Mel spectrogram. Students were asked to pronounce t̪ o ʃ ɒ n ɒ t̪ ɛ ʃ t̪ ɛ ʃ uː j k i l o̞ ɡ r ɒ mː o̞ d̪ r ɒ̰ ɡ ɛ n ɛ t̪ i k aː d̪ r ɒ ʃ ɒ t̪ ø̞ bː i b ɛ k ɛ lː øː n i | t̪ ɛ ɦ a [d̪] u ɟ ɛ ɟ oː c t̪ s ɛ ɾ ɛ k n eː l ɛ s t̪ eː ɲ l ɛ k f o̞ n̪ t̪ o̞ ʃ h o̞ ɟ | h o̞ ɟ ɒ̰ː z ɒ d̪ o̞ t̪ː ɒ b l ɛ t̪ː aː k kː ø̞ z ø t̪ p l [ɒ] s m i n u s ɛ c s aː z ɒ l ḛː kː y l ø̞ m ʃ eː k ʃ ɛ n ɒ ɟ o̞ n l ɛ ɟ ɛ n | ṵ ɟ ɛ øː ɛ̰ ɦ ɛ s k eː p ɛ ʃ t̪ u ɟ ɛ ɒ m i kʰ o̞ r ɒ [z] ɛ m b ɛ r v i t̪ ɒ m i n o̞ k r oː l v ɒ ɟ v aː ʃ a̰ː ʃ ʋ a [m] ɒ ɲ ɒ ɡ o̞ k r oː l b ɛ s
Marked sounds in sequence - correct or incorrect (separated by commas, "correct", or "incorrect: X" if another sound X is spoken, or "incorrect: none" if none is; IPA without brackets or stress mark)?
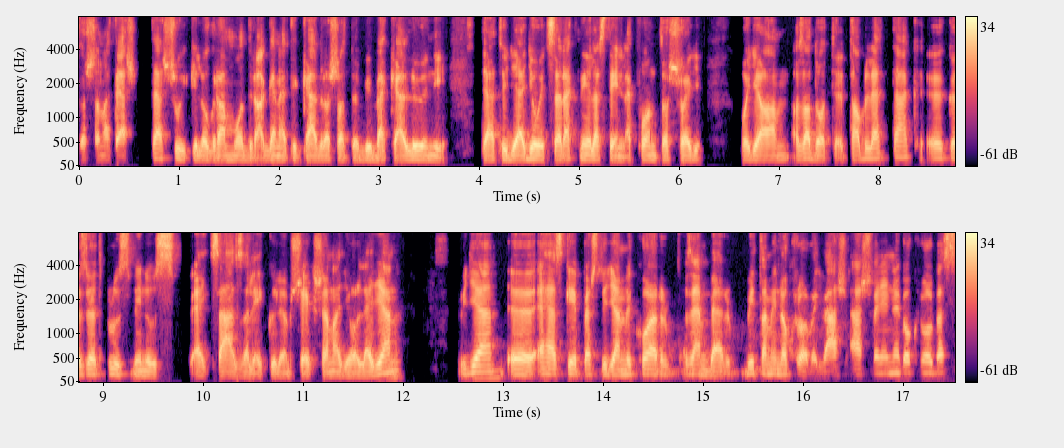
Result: incorrect: t̪, incorrect: u, correct, incorrect: ɲ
